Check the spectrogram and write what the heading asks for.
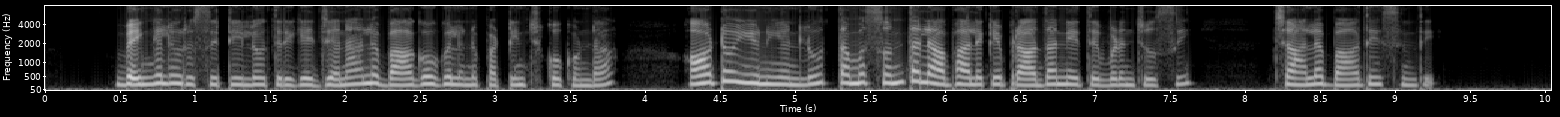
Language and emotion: Telugu, sad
